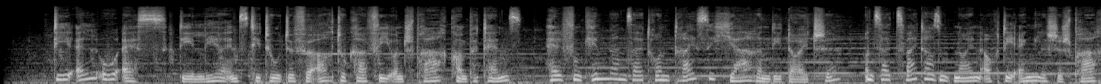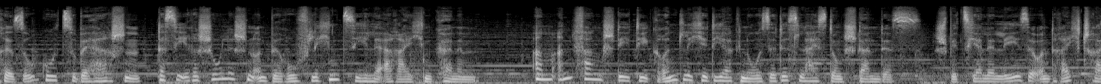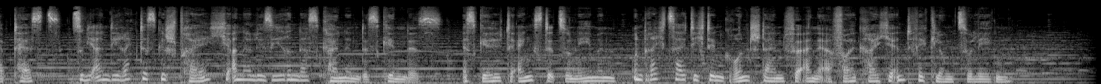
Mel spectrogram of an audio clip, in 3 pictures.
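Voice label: German informative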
